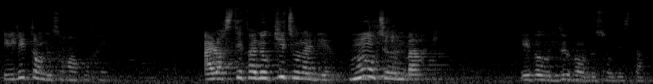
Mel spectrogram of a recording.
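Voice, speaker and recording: A woman playing a calm young storyteller. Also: a little high, natural voice. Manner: gentle, measured storytelling. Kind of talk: stage play acting. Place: theatre stage, large hall. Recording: echoey hall, faint noise.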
